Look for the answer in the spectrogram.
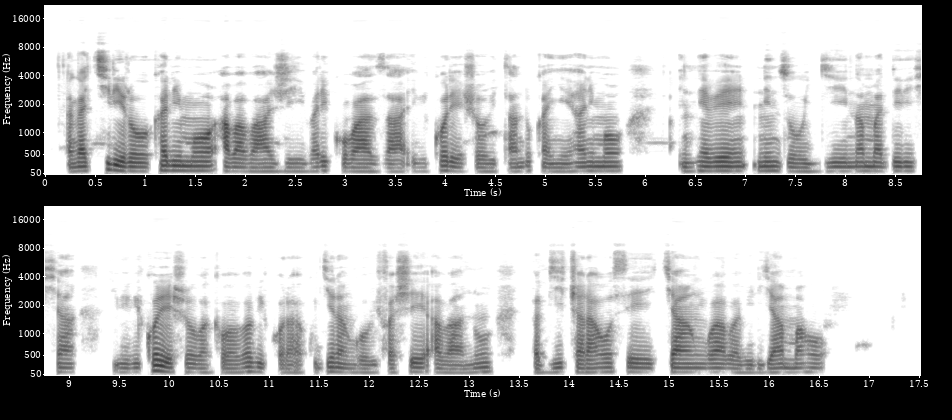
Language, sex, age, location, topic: Kinyarwanda, male, 18-24, Nyagatare, finance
